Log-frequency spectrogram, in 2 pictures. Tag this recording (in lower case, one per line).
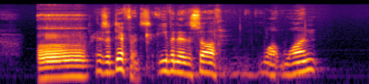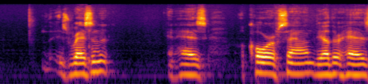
speech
